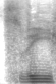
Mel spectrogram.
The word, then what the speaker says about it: Zvi: My name is Zvi Schreiber. Zvi is spelled Z-V-I.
